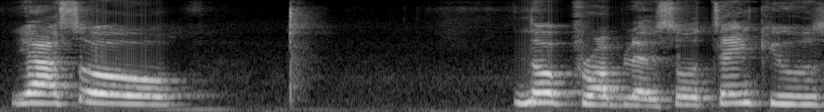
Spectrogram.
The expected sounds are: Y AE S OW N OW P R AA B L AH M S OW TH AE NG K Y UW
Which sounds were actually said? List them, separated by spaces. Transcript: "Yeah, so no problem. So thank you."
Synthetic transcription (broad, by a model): Y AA S OW N OW P R AA B L AH M S OW T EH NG K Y UW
